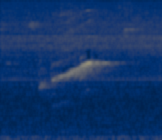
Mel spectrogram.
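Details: A pet crested lark gives one clear, sweet whistle that slides upward over half a second, over a faint low indoor hum.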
